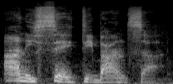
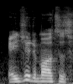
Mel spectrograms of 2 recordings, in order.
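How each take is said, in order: First: No 't' sound is heard in the surname. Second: A clear 't' sound is heard in the surname. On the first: The speaker calls it right. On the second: The speaker calls it wrong.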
